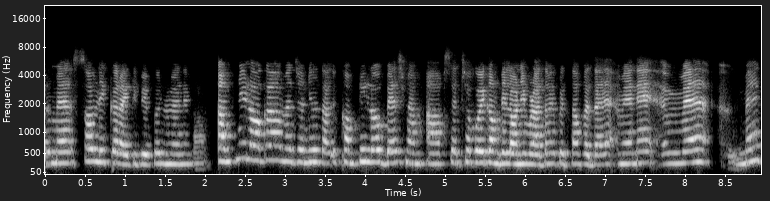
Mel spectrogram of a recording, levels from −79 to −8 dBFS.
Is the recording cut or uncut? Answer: cut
